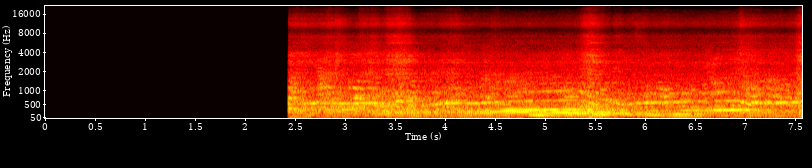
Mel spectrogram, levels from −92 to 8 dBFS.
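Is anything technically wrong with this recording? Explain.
Yes. There is an audio dropout to silence from the very start until 2.42 s. The sound is completely absent, with no room tone at all, and then cuts in abruptly. The likely cause is lost input, with silence written meanwhile. On a waveform this appears as a flat line, and a spectrogram shows a blank band before the sudden onset.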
